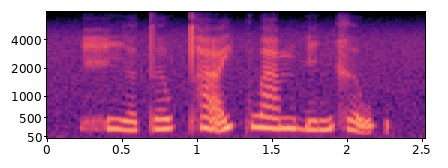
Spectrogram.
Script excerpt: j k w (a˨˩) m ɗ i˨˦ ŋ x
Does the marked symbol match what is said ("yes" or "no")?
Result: no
